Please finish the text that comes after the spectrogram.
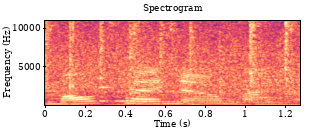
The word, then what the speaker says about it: Multnomah: Okay, this is how you say Multnomah.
